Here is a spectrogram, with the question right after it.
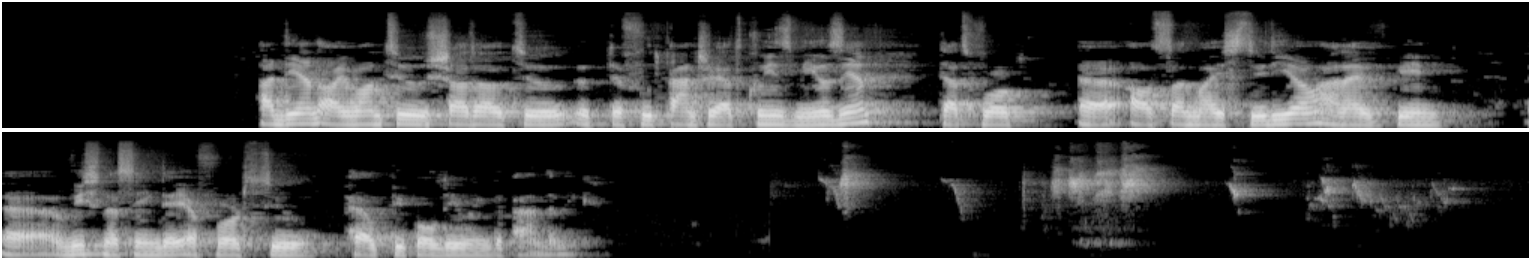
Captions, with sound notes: And the end, I want to shout out to the food pantry at Queens Museum, that's worked outside my studio, and I've been witnessing efforts to help people dealing with the pandemic. [birds chirping]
